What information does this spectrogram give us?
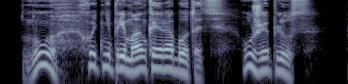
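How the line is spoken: Sighing. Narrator (Russian): вздохнул

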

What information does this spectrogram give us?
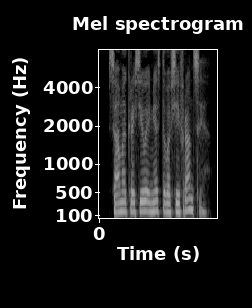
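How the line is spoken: Solemn policeman. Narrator (Russian): торжественно сказал полицейский

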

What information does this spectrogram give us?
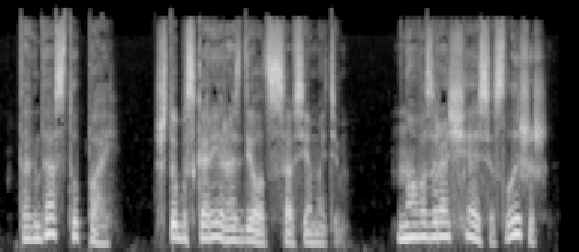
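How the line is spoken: Soft speech. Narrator (Russian): мягко произнесла

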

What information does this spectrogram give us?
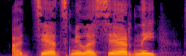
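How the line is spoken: Desperate shout. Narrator (Russian): закричал с отчаянием Ровент

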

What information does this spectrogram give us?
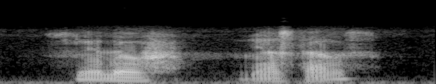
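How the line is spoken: Quiet question. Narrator (Russian): Так же тихо осведомился Робер

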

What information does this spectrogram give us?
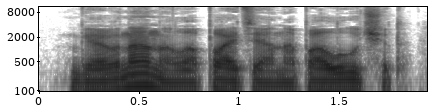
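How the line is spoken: Grumbled. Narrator (Russian): буркнул я

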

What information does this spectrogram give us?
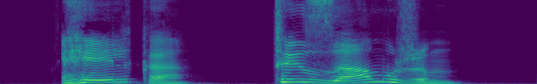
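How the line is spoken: Laughing. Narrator (Russian): рассмеялась Кристина

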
